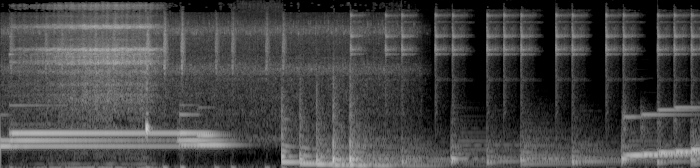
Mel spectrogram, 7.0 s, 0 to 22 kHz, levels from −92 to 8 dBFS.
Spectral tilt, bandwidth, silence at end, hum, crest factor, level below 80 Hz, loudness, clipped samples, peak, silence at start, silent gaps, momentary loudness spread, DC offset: -2.5 dB/octave; over 20 kHz; 0 s; none; 22 dB; -46 dBFS; -23 LUFS; under 0.1%; -4 dBFS; 0 s; none; 15 LU; under 0.1%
